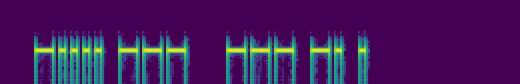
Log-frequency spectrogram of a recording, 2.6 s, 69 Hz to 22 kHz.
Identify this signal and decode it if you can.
Morse code, heard as a keyed tone, about 41 wpm, 700 Hz. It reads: 6O ONE
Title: Winter Field Day Exchanges Encore 40wpm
